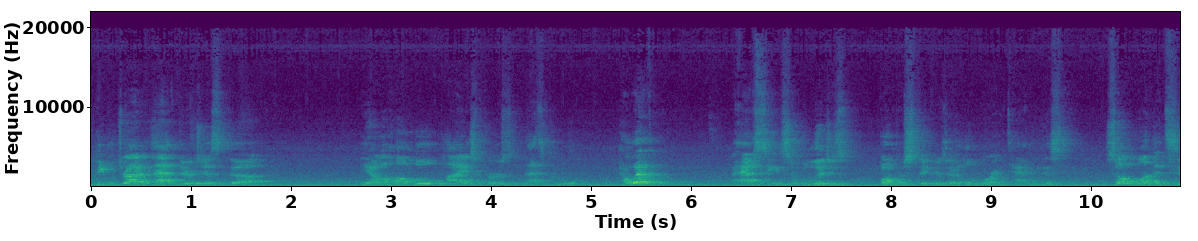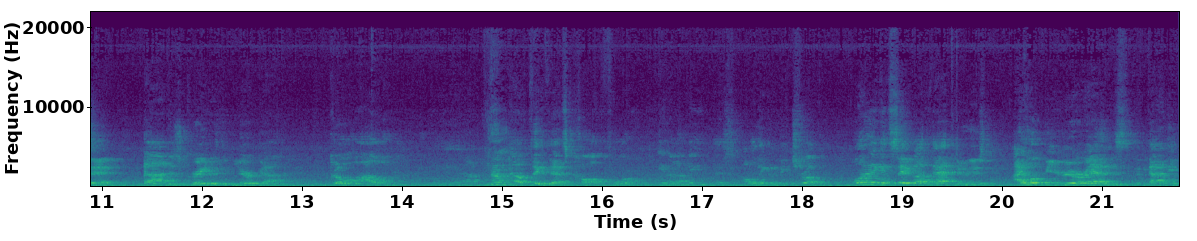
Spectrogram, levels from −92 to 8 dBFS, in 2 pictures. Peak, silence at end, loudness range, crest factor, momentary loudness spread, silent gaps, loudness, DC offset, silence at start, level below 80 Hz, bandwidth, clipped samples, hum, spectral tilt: -6 dBFS; 0 s; 5 LU; 22 dB; 12 LU; none; -29 LUFS; under 0.1%; 0 s; -46 dBFS; over 20 kHz; under 0.1%; none; -5 dB/octave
